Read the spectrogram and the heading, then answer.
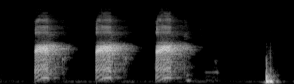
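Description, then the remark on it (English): Three loud, evenly spaced nasal quacks blown on a duck call, followed by a brief low thump; no talking. “but the quack is the basis of getting started on how blow, learn how to blow a duck call.”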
